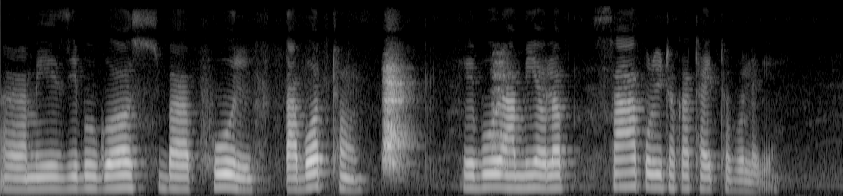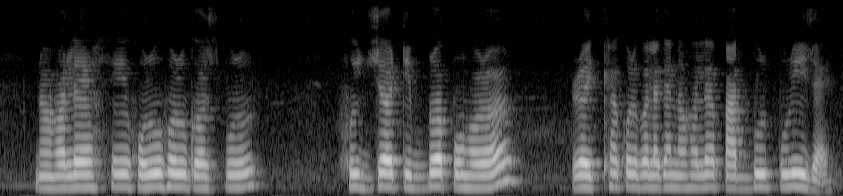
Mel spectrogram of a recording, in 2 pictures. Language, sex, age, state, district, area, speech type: Assamese, female, 45-60, Assam, Tinsukia, urban, spontaneous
